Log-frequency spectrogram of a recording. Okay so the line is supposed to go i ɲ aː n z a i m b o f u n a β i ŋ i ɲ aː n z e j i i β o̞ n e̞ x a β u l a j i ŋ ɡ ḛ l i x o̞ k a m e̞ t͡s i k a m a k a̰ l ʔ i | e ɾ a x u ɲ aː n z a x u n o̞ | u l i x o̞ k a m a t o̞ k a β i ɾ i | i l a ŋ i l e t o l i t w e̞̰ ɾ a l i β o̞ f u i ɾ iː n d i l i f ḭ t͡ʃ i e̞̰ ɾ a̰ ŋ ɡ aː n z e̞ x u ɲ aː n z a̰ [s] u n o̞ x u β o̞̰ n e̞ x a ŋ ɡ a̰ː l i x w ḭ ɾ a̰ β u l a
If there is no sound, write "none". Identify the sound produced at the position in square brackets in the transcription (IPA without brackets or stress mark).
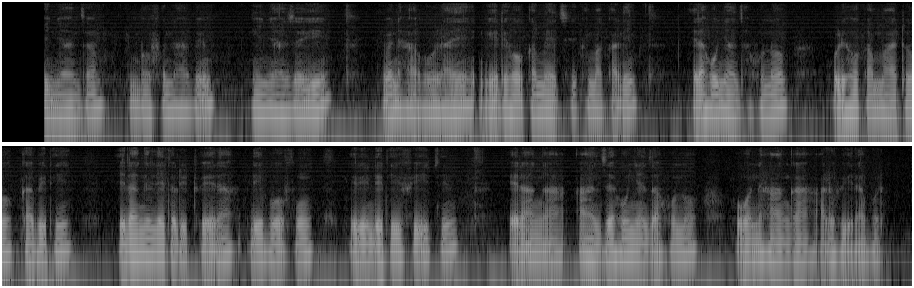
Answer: x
